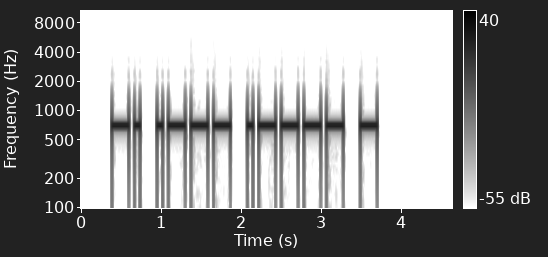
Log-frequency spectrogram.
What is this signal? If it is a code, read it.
Morse code, heard as a keyed tone, about 17 wpm, 700 Hz. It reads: NJ1T
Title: Call Signs Repeated 3x - 17wpm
